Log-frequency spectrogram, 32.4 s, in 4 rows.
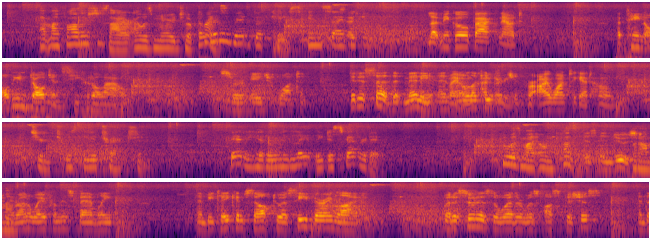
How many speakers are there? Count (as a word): five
